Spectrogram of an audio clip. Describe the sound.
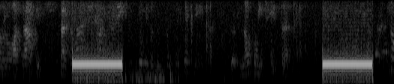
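Two loud, steady, low-pitched ringback tones, each lasting about a second and separated by a long pause, as an outgoing phone call rings. Faint voices murmur in the gaps between the tones.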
